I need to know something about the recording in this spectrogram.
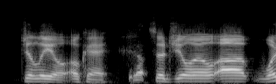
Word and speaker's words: Jaleel: Jill, I'm sorry if I say your name wrong. How do you say it? Yeah. Jaleel. Jaleel.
